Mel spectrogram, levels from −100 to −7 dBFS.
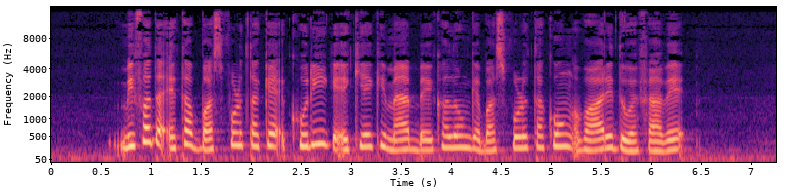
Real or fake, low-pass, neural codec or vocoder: real; 14.4 kHz; none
